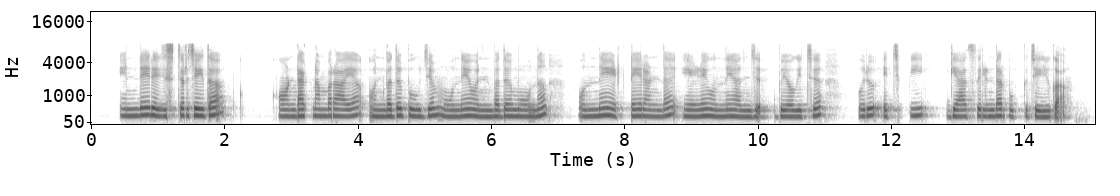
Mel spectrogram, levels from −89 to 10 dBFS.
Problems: low volume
